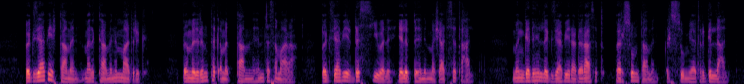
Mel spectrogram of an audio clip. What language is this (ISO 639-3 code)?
amh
